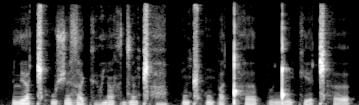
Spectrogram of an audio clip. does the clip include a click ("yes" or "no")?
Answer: yes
